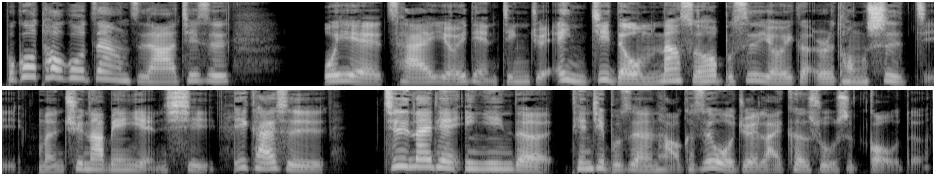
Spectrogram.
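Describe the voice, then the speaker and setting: A woman with a Taiwanese Mandarin accent, a children's theater troupe leader, chatting in an interview and retelling stories with animated quoted dialogue. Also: mid-range voice, fairly quick, no room sound, studio quality. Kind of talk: casual interview talk, storytelling.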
